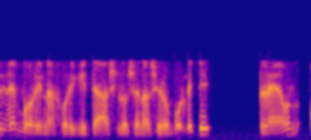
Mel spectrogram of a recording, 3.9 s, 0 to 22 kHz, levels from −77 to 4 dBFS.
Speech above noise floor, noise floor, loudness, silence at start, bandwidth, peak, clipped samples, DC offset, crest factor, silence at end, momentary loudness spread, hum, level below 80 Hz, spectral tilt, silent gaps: 47 dB; -65 dBFS; -17 LUFS; 0 s; 4.7 kHz; 0 dBFS; under 0.1%; under 0.1%; 18 dB; 0.15 s; 5 LU; none; -68 dBFS; -6.5 dB/octave; none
